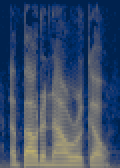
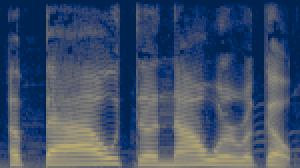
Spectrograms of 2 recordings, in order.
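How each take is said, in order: First: The phrase is said at a faster pace. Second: The phrase is said at a slower pace.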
